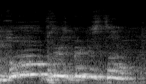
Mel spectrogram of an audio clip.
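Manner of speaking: high, loud, slow strained plea in agony; pained plea. Retold or imitated. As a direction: beg like your guts are on fire, dragging it out. Begging in toilet agony.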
